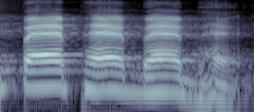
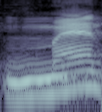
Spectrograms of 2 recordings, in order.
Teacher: नय का उच्चारण दंत प्लस नाक से होता है। ऐसे पै फै बै भै ये 4 ध्वनियाँ ओठों से बोली जाती हैं, लेकिन मैं ध्वनि ओष्ठ प्लस नाक से बोली जाती है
